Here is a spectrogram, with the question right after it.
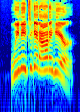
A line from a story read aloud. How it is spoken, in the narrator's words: Zack shouted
